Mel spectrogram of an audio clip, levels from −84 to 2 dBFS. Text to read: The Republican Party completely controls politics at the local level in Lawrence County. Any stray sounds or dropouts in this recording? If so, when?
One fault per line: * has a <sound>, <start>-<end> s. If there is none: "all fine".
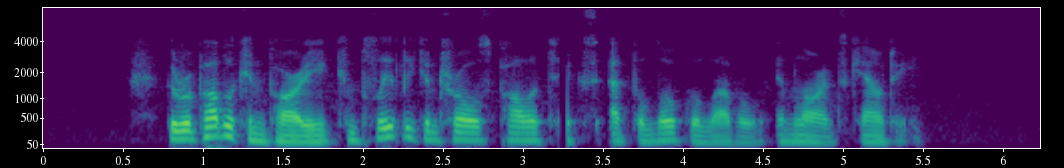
* has a dropout, 3.2-3.3 s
